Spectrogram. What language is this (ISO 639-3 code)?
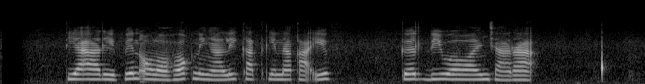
sun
